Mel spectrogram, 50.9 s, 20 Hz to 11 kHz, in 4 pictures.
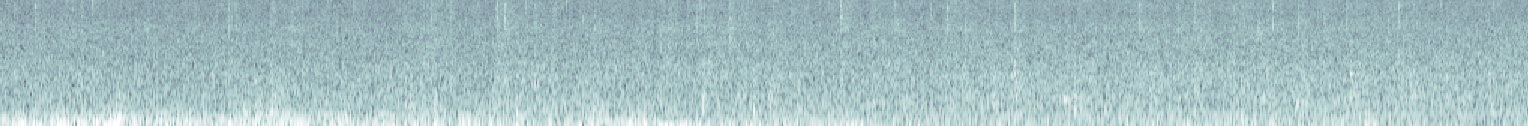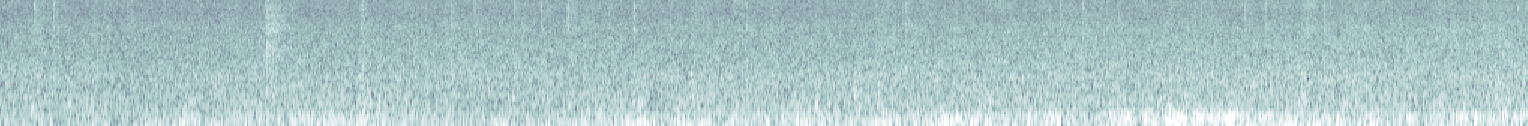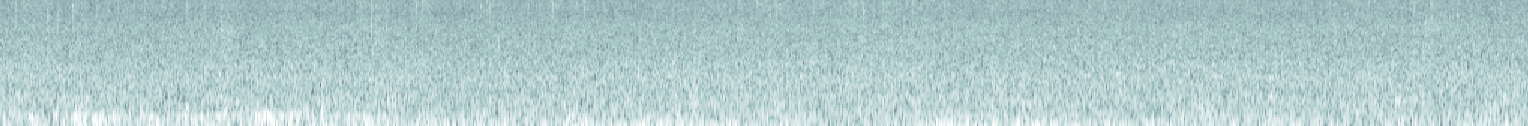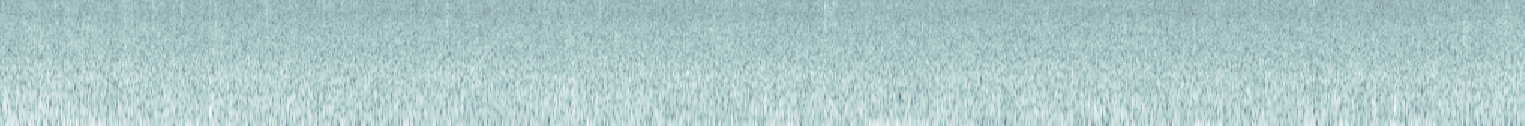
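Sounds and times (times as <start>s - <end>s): thunder rumbling: 0.0s - 7.5s, 13.6s - 43.9s
heavy rain: 0.0s - 50.9s.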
